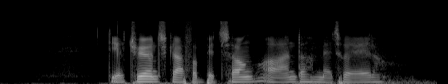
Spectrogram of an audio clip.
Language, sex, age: Danish, male, 44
